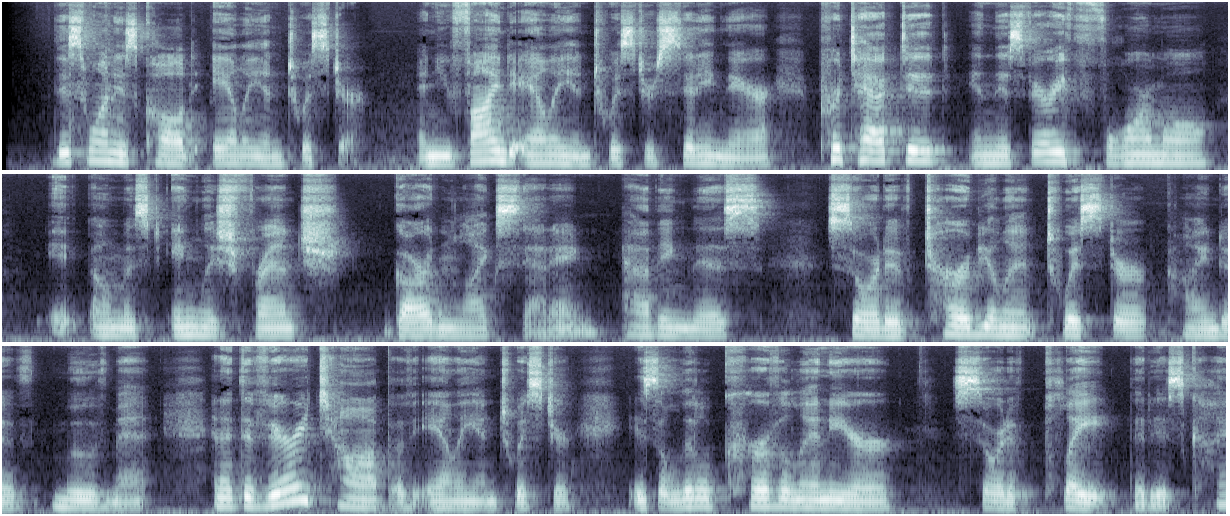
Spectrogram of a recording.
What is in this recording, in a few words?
AUDIOGUIDE ENG; Alien twister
